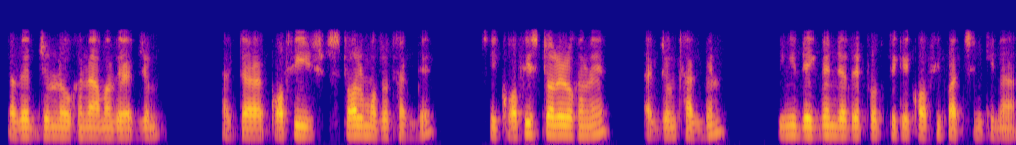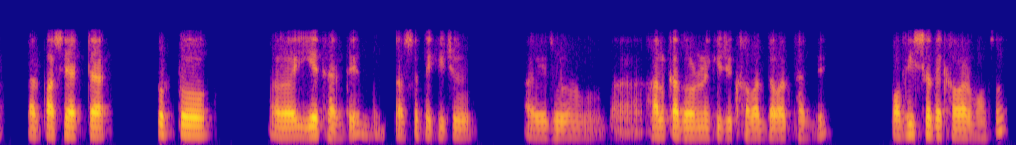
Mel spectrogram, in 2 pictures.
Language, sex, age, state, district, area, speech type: Bengali, male, 60+, West Bengal, Paschim Bardhaman, urban, conversation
